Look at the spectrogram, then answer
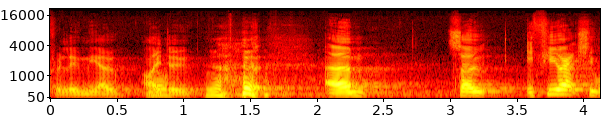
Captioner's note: laughs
